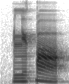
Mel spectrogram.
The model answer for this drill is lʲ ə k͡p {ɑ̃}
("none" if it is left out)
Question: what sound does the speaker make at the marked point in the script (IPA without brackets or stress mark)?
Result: ɑ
